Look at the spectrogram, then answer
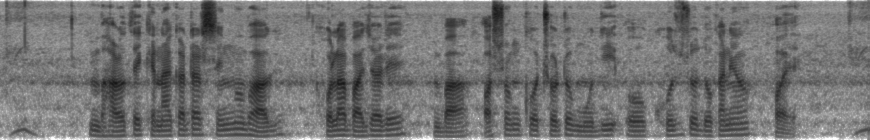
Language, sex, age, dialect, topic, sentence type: Bengali, male, 25-30, Standard Colloquial, agriculture, statement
